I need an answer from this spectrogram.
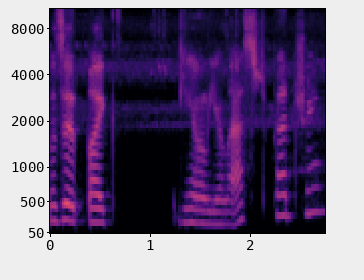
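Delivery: very soft, hushed, barely audible half-whisper. In a roleplay, [name] walks over to Amira and asks her, in a half-whisper. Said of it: "kind of like in a whisper".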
